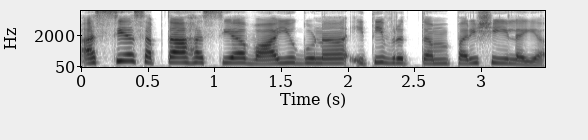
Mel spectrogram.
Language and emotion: Sanskrit, neutral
